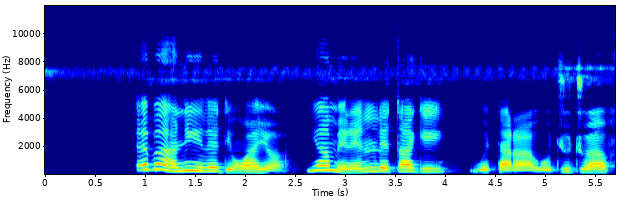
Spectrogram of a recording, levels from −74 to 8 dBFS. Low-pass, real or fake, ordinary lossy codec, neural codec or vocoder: 10.8 kHz; real; none; none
